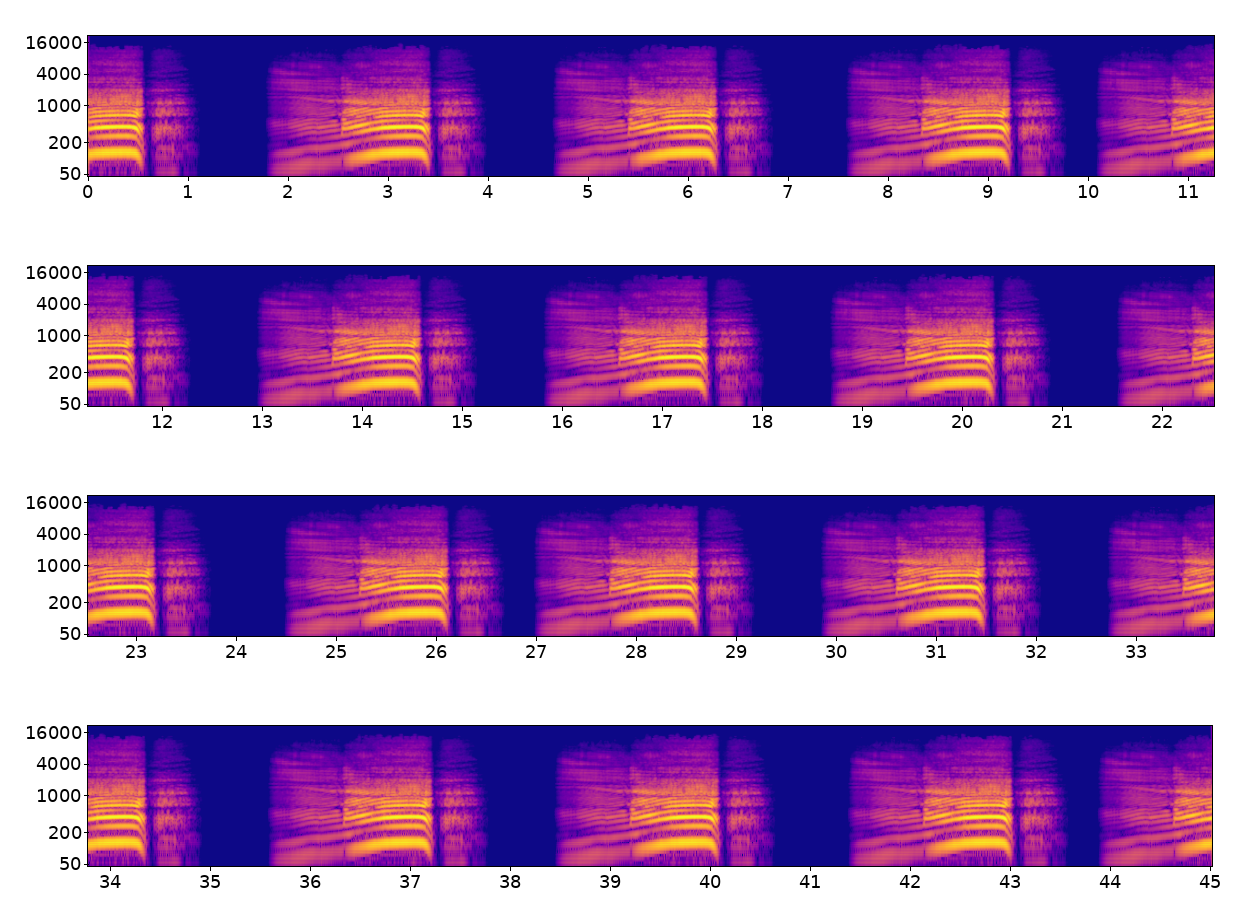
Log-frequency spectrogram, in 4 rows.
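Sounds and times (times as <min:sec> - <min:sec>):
cow mooing: 0:00.0 - 0:00.6, 0:01.8 - 0:03.4, 0:04.7 - 0:06.4, 0:07.6 - 0:09.3, 0:10.1 - 0:11.8, 0:13.0 - 0:14.7, 0:15.9 - 0:17.5, 0:18.7 - 0:20.4, 0:21.6 - 0:23.3, 0:24.5 - 0:26.2, 0:27.1 - 0:28.8, 0:29.9 - 0:31.6, 0:32.8 - 0:34.4, 0:35.6 - 0:37.3, 0:38.5 - 0:40.2, 0:41.4 - 0:43.1, 0:43.9 - 0:45.0.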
